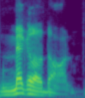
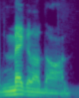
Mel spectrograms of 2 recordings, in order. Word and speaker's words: Megalodon: The proper the proper way to say Mega Megaladan is Megalodon. That's the proper pronunciation is Megalodon, but I like to call I like I I go by Megaladon. I like to call it Megaladon.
